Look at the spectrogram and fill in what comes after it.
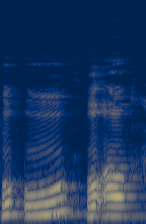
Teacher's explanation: आपके ओठ जो है क्या हो गोल हो रहे है ना इसी को कहते हैं वृत्ताकार स्वर उ ऊ और ओ औ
